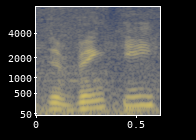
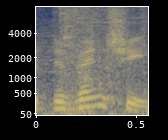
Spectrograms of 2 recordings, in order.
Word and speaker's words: Da Vinci: Dinky. No, Da Vinci.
